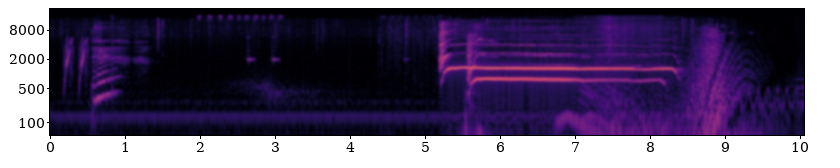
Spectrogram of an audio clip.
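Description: Two cartoon voices screaming together in one long held scream of about three seconds, one higher-pitched and one lower, starting about five seconds in. A short laugh comes at the very start.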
